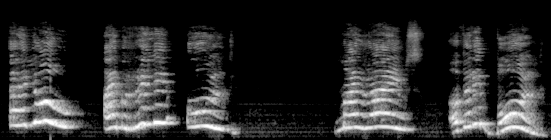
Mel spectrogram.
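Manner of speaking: light put-on Indian accent, pitched very high. A performer in a comedy bit delivers a rhyming line in a slightly Indian-sounding accent. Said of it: "doing a little bit more Indian".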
